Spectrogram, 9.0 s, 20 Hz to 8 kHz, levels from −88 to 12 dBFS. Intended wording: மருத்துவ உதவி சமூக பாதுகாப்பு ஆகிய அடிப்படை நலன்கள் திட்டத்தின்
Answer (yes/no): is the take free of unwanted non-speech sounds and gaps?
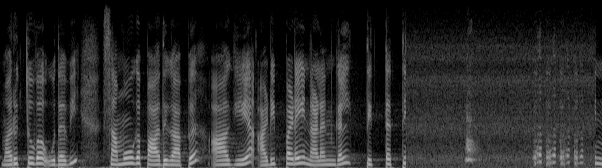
no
